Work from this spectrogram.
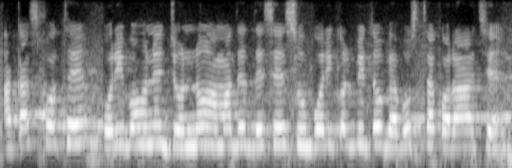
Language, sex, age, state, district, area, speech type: Bengali, female, 18-30, West Bengal, Purulia, urban, spontaneous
